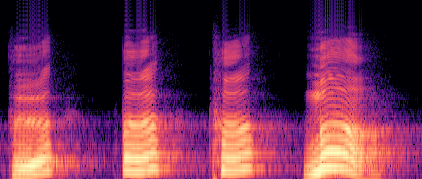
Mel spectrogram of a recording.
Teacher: 공기의 흐름이 쉽게 얘기해서 입술에서 방해를 받는다. 이렇게 생각하면 되겠죠. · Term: 입술 소리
